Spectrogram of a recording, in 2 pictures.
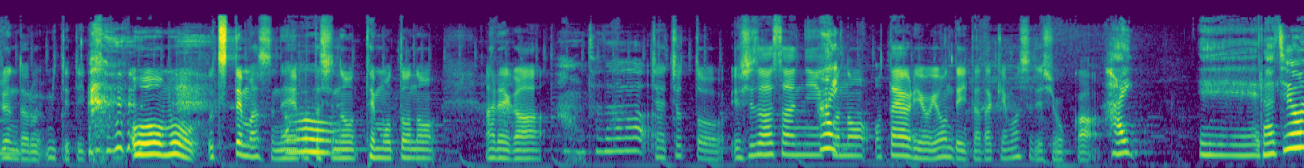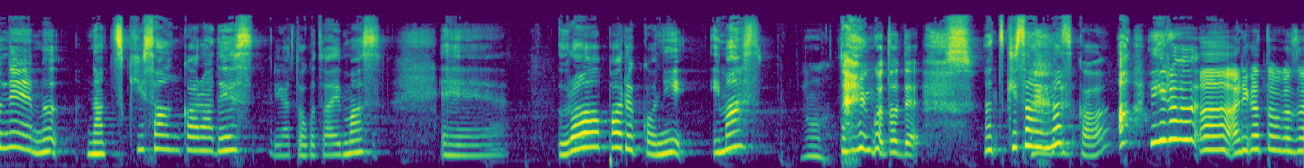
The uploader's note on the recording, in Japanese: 浦和パルコで行った。番組初の公開収録の様子をお届けしました。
